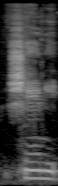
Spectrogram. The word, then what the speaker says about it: Chani: sent to me through the app, Shani app. It's spelled Chani.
